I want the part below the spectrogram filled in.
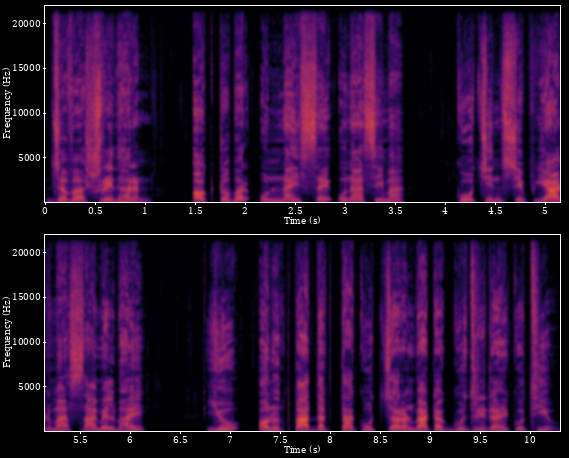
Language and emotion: Nepali, neutral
